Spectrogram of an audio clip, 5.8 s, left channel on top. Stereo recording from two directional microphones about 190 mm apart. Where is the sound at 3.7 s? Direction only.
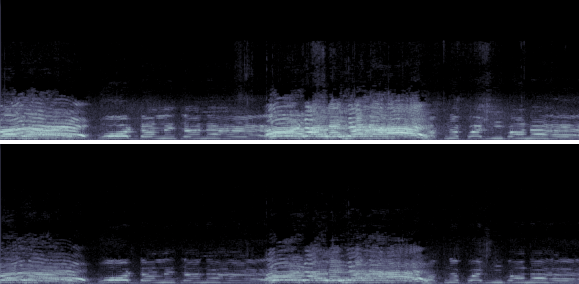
10° right (ahead or behind).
